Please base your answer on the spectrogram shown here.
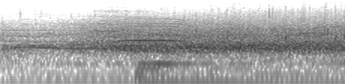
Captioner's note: crowd cheers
